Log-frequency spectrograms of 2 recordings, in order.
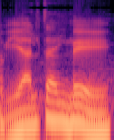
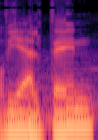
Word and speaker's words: Bealtaine: la palabra gaélica irlandesa actual Bealtaine, que se pronuncia Bealtaine, nombre del mes de mayo, y a la palabra gaélico-escocesa Bealtuin, pronunciado Bealtaine, que significa 1 de mayo.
